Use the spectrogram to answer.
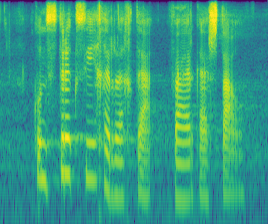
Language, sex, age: Afrikaans, female, 20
